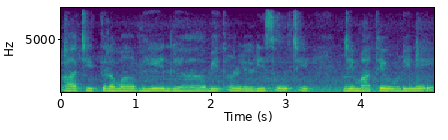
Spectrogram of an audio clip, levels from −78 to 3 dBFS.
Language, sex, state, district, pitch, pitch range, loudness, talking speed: Gujarati, female, Maharashtra, Mumbai Suburban, 190 Hz, 185-195 Hz, -15 LUFS, 130 wpm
